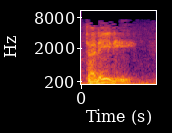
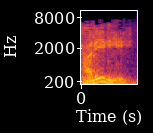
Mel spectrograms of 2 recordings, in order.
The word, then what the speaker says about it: Tariri: It's pronounced Tariri. No, the pronunciation is very important. It's not a Spanish word. That's a Chapa word, Chapra, rather. It's a Chapra Indian name, and it's not Tariri.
